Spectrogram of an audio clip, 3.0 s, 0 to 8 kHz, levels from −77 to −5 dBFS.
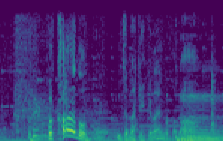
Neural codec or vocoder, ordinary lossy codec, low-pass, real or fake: none; none; 7.2 kHz; real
